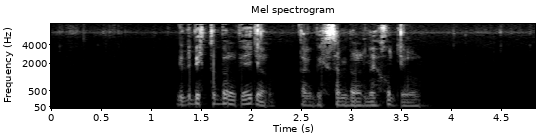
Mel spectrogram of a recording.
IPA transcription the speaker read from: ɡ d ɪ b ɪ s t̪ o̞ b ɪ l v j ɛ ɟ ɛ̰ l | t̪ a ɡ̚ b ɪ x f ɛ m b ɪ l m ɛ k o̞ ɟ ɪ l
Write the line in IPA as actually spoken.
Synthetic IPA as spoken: ɡ d ɪ b ɪ x t̪ o̞ b ɪ l v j ɛ ɟ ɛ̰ l | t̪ a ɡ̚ b ɪ x s ɛ m b ɪ l n ɛ x o̞ ɟ ɪ l

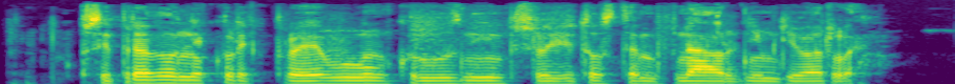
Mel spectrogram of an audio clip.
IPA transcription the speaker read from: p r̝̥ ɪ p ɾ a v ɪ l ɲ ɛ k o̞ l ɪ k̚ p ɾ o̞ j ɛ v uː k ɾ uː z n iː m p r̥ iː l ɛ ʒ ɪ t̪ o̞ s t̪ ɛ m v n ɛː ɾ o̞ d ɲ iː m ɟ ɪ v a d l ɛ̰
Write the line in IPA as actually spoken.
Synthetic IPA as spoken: p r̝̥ ɪ p ɾ a v ɪ l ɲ ɛ k o̞ l ɪ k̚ p ɾ o̞ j ɛ v uː k ɾ uː z n iː m p r̥ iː l ɛ ʒ ɪ t̪ o̞ s t̪ ɛ m v n aː ɾ o̞ d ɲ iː m ɟ ɪ v a d l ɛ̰

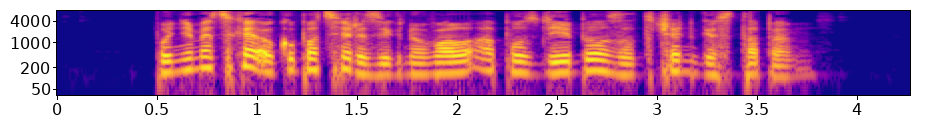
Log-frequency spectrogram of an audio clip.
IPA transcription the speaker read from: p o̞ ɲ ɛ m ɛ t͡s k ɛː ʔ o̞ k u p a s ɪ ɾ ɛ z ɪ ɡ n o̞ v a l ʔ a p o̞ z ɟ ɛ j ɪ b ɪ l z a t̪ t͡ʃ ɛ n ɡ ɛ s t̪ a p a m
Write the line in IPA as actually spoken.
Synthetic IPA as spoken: p o̞ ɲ ɛ m ɛ t͡s k ɛː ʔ o̞ k u p a t͡s ɪ ɾ ɛ z ɪ ɡ n o̞ v a l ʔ a p o̞ z ɟ ɛ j ɪ b ɪ l z a t̪ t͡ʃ ɛ n ɡ ɛ s t̪ a p ɛ m

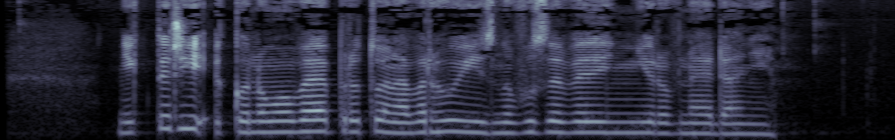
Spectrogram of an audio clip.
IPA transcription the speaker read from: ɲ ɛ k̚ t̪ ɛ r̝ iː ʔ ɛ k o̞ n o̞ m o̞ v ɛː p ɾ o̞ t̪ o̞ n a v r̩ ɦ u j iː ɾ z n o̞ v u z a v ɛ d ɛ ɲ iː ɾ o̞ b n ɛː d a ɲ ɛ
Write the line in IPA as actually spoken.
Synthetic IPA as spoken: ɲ ɛ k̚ t̪ ɛ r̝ iː ʔ ɛ k o̞ n o̞ m o̞ v ɛː p ɾ o̞ t̪ o̞ n a v r̩ ɦ u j iː z n o̞ v u z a v ɛ d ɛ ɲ iː ɾ o̞ v n ɛː d a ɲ ɛ

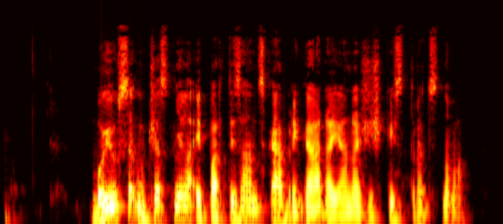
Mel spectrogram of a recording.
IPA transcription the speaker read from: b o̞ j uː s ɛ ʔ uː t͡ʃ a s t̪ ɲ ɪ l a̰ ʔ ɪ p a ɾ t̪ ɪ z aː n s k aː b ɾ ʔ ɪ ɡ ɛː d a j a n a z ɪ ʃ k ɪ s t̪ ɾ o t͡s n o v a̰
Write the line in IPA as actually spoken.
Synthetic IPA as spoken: b o̞ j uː s ɛ ʔ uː t͡ʃ a s t̪ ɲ ɪ l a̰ ʔ ɪ p a ɾ t̪ ɪ z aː n s k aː b ɾ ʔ ɪ ɡ aː d a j a n a ʒ ɪ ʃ k ɪ s t̪ ɾ o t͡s n o v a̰

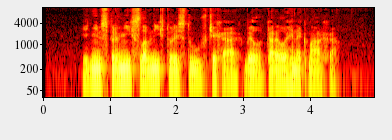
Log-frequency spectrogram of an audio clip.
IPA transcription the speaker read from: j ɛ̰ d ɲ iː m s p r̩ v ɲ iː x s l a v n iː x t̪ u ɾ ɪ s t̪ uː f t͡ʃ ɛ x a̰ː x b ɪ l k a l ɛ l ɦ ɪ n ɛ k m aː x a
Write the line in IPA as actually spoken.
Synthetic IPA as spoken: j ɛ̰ d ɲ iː m s p r̩ v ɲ iː x s l a v n iː x t̪ u ɾ ɪ s t̪ uː f t͡ʃ ɛ x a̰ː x b ɪ l k a ɾ ɛ l ɦ ɪ n ɛ k m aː x a

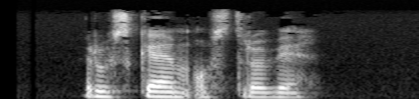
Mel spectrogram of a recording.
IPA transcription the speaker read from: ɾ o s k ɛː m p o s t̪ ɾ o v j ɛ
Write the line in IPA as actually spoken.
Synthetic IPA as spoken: ɾ u s k ɛː m ʔ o s t̪ ɾ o v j ɛ

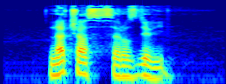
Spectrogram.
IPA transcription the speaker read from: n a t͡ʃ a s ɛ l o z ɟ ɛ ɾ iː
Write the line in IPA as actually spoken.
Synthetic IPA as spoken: n a t͡ʃ a sː ɛ ɾ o z ɟ ɛ l iː

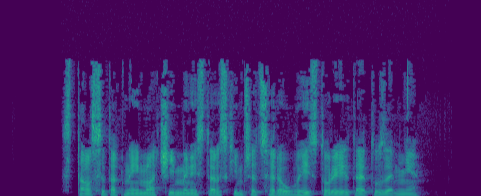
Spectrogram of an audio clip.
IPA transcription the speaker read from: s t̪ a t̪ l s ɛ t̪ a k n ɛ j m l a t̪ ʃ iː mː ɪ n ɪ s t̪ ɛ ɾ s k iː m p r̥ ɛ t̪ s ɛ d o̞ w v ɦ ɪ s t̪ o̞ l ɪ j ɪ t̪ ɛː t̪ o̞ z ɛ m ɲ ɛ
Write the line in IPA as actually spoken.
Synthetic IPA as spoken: s t̪ a l s ɛ t̪ a k n ɛ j m l a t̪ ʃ iː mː ɪ n ɪ s t̪ ɛ ɾ s k iː m p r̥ ɛ t̪ s ɛ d o̞ w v ɦ ɪ s t̪ o̞ ɾ ɪ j ɪ t̪ ɛː t̪ o̞ z ɛ m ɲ ɛ

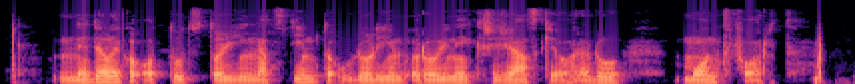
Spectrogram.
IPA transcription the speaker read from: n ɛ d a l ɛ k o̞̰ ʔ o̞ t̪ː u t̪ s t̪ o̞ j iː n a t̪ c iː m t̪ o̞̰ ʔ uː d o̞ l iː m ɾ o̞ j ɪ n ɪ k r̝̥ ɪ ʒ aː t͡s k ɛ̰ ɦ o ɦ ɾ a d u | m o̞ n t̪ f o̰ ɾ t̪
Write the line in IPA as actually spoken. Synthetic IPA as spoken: n ɛ d a l ɛ k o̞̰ ʔ o̞ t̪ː u t̪ s t̪ o̞ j iː n a t̪ c iː m t̪ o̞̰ ʔ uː d o̞ l iː m ɾ o̞ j ɪ n ɪ k r̝̥ ɪ ʒ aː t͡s k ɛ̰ ɦ o ɦ ɾ a d u | m o̞ n t̪ f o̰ ɾ t̪

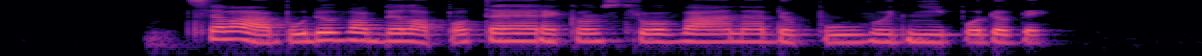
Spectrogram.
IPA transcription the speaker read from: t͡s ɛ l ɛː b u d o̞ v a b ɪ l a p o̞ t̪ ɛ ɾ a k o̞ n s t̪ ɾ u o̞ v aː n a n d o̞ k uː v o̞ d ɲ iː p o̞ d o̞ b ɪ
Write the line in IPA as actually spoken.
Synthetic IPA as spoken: t͡s ɛ l aː b u d o̞ v a b ɪ l a p o̞ t̪ ɛː ɾ ɛ k o̞ n s t̪ ɾ u o̞ v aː n a d o̞ p uː v o̞ d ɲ iː p o̞ d o̞ b ɪ

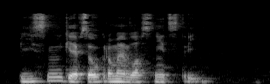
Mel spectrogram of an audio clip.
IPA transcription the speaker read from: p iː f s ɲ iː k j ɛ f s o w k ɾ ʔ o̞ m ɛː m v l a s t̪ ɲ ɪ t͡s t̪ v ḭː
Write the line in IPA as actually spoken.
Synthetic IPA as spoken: p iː s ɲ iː k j ɛ f s o w k ɾ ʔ o̞ m ɛː m v l a s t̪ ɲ ɪ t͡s t̪ v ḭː

